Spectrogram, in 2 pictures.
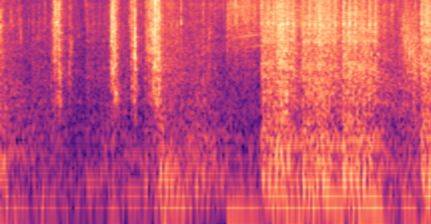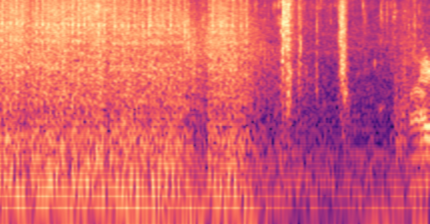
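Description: Sustained automatic gunfire from the sci-fi shooter Aliens: Fireteam Elite, with dense rattling bursts that swell and fade in waves over several seconds and short gaps between the volleys.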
